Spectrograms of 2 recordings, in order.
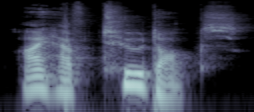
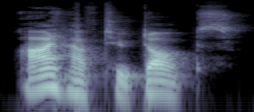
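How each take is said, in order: First: The word two carries the main stress. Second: The word dogs carries the main stress. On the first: The speaker calls it right. "we say the conversation like this" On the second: The speaker calls it wrong. "We don't say it like this"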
